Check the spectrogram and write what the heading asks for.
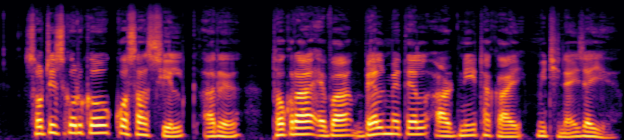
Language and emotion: Bodo, neutral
